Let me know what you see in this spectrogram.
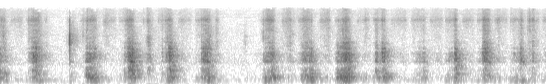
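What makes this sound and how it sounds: A wooden stylus scratches along the bottom edge of a flat sheet of black-coated scratch-art paper held in one hand. Sixteen short, dry scratching strokes come in a quick, slightly uneven rhythm of about three per second. They are quiet, with a mid-range rasp and a little brightness on each stroke.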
